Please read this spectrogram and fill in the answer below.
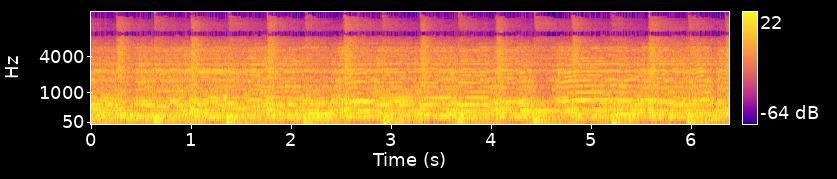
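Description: A live southern rock band playing: an electric guitar plays over drums keeping a steady beat.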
